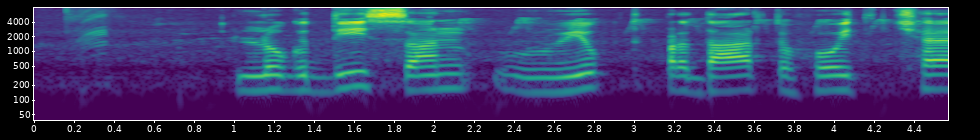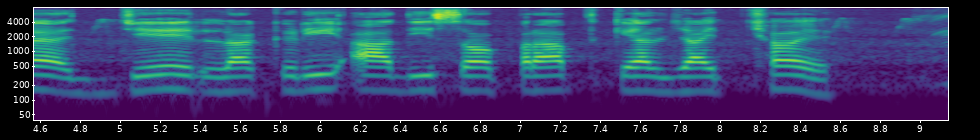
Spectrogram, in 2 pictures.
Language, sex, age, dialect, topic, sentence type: Maithili, male, 18-24, Southern/Standard, agriculture, statement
